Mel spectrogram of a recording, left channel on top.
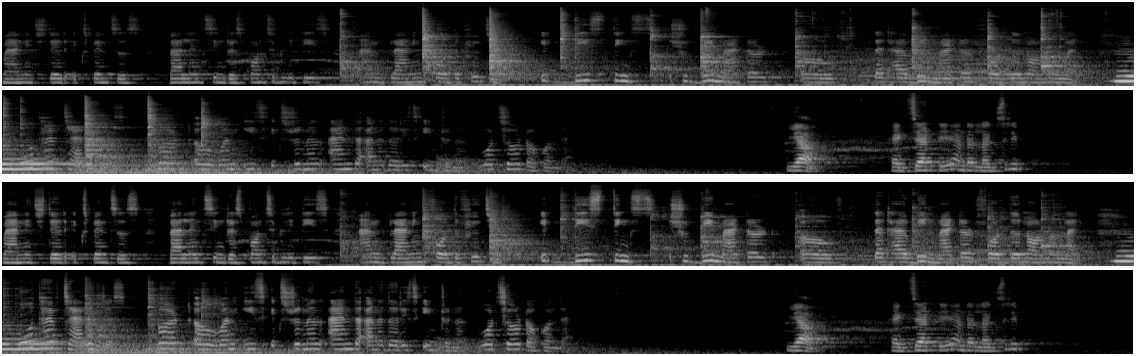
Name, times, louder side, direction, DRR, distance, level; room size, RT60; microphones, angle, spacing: voice 1, 0.0-1.4 1.7-5.0 5.4-8.4 8.7-12.6 12.8-17.0, right 5 dB, 40° right, 0.8 m, -33 dB
voice 2, 2.3-2.6 3.1-3.2 19.2-21.5, left 2 dB, 10° left, 0.7 m, -34 dB
sound 1, 3.2-13.9, left 5 dB, 35° left, 2.3 m, -36 dB
sound 2, 7.7-18.2 18.4-18.5, left 3 dB, 85° left, 1.8 m, -32 dB
25.0 x 21.5 x 4.9 m
head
